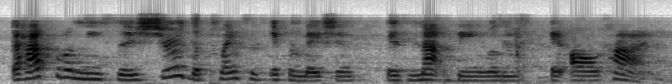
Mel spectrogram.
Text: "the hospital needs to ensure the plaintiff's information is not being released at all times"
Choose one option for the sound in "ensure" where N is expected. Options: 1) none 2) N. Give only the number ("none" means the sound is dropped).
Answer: 1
